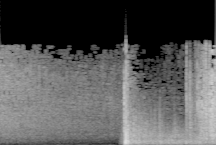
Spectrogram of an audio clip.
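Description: Intro logo-reveal sound effect: a fading noise tail, then about a second in a sharp bang followed by a sustained fizzing hiss with small pops, like a firework burst.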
